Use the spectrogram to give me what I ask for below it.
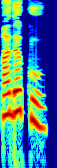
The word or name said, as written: ಆದೀಕ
